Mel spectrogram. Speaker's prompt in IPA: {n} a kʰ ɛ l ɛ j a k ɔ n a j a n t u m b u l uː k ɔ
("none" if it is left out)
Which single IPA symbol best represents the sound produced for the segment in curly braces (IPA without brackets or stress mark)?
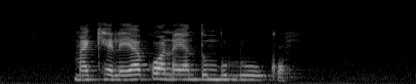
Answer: m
